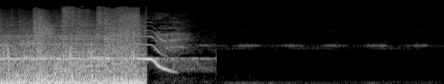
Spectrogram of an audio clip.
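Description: Loud rumbling, crashing disaster-scene noise with a steady high tone over it, cut off about a second and a half in by a falling pitch glide. Then a sudden quiet with faint, evenly spaced cricket chirps, the comic 'crickets' sound effect.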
